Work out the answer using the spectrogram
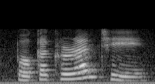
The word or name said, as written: pococurante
